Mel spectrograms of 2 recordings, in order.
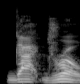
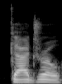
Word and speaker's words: Gaudreau: tried to she she told me how to pronounce her name immediately being the pro-head and i am i just thought you know got dro like do you got hydro hydroponics got drunk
